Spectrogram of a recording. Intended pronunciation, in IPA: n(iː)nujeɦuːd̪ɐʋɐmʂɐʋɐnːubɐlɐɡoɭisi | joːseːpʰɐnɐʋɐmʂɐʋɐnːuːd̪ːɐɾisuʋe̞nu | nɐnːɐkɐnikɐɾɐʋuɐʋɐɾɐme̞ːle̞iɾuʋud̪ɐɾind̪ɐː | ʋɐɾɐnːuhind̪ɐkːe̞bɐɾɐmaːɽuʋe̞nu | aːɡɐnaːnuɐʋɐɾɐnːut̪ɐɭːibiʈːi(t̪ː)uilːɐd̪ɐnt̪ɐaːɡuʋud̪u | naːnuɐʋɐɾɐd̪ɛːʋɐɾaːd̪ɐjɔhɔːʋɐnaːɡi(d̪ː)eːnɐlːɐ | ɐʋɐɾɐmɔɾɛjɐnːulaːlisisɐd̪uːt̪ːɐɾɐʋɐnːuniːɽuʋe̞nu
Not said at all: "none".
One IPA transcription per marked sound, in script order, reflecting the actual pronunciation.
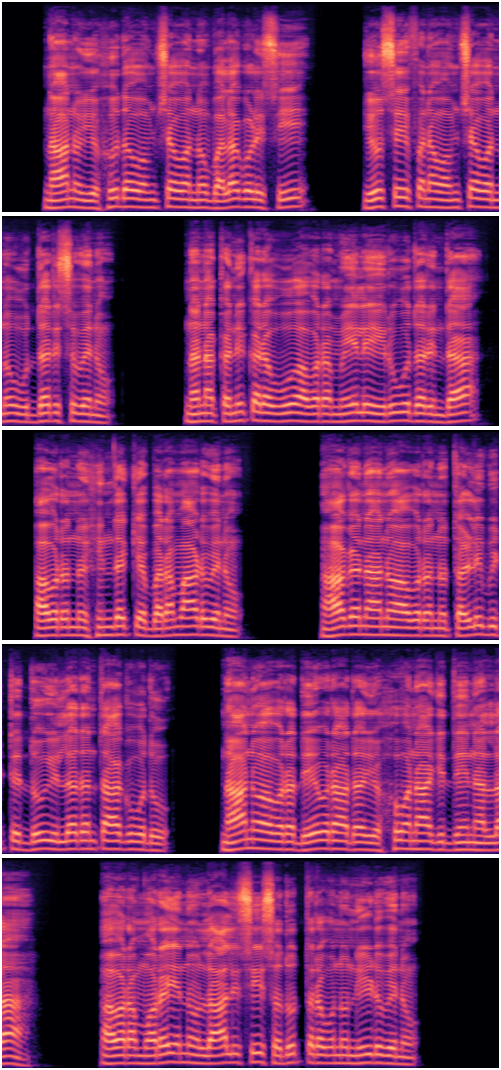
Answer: aː, d̪ː, d̪ː

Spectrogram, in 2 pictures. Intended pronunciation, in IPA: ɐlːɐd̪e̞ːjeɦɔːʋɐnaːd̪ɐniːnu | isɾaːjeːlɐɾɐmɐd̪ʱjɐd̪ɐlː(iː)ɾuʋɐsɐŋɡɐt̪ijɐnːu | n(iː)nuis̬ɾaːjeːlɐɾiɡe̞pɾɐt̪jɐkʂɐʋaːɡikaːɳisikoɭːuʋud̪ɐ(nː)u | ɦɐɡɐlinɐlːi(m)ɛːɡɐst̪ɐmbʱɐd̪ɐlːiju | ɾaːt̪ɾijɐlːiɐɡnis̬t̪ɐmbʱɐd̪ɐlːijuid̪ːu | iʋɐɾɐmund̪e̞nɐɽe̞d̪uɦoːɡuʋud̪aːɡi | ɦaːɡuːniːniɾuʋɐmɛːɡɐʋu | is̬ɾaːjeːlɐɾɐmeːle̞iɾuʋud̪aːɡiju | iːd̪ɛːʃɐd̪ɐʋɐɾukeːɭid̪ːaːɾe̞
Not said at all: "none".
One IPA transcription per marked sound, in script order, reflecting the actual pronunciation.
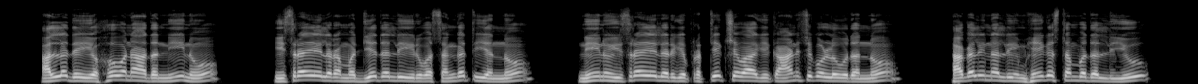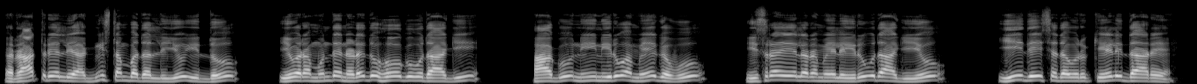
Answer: iː, iː, nː, m

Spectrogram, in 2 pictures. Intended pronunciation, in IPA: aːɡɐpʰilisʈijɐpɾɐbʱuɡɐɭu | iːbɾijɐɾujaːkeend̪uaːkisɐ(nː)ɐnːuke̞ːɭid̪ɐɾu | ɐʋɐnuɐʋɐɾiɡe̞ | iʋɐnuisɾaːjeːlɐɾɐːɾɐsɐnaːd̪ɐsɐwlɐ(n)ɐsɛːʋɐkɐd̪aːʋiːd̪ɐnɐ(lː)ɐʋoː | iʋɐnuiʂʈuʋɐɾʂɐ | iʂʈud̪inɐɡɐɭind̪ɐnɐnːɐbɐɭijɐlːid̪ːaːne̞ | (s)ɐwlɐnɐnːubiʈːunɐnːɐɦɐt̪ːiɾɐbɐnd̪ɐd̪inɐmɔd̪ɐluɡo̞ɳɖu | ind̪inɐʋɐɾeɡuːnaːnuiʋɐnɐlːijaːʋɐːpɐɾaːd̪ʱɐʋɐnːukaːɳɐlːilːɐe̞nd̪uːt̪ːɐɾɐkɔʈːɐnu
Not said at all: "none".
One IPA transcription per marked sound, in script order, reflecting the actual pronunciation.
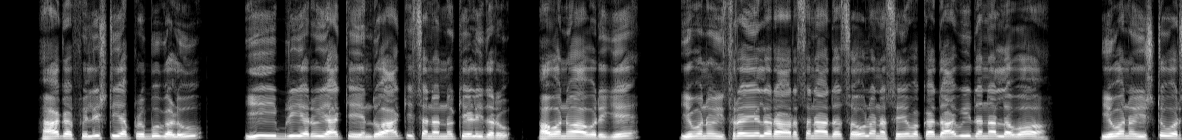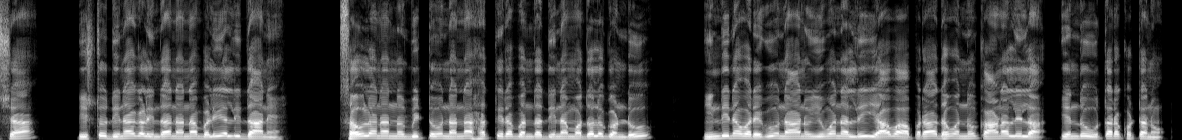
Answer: n, n, lː, s

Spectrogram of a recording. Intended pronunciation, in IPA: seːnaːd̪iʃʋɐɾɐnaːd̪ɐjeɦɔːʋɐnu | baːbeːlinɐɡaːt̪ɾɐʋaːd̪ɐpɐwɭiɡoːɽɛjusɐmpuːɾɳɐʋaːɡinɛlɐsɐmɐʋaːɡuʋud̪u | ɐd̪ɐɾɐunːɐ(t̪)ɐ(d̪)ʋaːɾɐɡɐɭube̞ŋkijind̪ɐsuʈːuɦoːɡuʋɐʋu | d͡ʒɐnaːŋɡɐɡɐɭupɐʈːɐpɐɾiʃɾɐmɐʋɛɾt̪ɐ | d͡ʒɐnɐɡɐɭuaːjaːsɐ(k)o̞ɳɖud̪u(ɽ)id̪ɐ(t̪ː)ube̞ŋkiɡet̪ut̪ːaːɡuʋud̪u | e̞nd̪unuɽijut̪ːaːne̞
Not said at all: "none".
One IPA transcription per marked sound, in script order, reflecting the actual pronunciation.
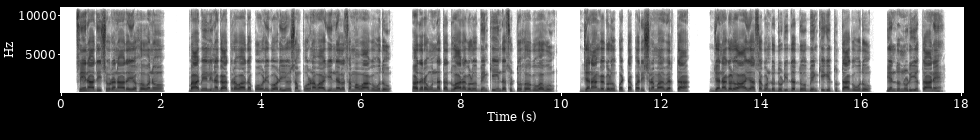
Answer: t̪, d̪, ɡ, ɽ, d̪ː

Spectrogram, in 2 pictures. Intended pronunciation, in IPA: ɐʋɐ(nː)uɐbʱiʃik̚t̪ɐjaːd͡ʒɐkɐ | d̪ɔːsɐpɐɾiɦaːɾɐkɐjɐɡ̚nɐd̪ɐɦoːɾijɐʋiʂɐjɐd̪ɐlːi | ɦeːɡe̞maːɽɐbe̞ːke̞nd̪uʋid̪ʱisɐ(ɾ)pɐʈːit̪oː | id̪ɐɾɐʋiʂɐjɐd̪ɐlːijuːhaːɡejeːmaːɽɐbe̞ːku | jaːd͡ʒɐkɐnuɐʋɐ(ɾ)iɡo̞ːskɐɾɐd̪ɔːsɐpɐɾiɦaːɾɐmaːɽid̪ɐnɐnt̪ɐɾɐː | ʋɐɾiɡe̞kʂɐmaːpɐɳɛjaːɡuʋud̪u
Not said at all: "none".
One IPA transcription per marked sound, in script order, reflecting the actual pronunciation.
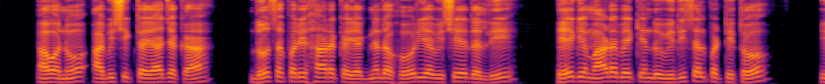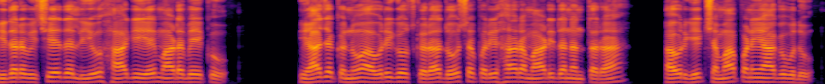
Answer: n, l, ɾ

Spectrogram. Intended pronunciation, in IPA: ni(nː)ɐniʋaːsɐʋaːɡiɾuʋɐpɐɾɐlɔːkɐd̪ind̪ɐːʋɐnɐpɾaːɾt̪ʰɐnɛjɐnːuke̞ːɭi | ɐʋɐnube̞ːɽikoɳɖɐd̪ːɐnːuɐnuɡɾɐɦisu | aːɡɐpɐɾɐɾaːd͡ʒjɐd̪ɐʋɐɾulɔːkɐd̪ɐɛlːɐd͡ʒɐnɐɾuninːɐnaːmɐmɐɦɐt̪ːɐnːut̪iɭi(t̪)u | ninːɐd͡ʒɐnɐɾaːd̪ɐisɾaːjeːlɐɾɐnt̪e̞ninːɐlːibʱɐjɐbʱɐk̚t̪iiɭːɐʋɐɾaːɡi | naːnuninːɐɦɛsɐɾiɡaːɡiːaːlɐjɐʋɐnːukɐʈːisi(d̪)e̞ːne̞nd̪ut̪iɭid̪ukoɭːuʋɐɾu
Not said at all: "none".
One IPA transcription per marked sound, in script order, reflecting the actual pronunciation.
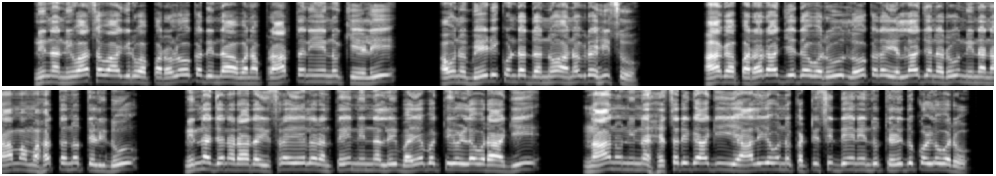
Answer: nː, d̪, d̪ː

